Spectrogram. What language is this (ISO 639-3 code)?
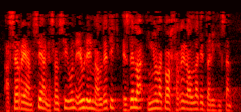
eus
